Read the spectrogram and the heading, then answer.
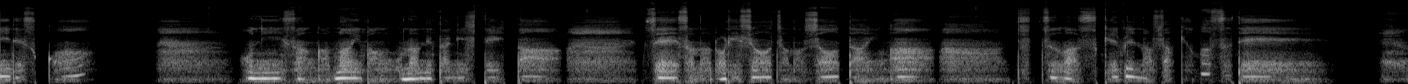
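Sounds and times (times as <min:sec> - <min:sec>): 
person whispering ASMR: 0:00.0 - 0:00.9, 0:02.4 - 0:05.7, 0:06.4 - 0:09.4, 0:10.2 - 0:13.2.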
